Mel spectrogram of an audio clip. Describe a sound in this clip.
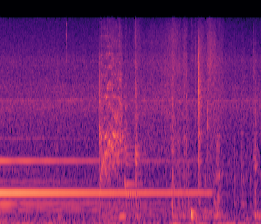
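An electric guitar chord rings out and slowly fades.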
